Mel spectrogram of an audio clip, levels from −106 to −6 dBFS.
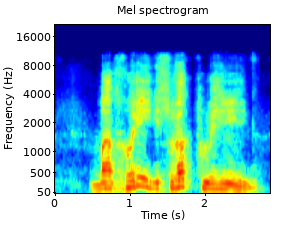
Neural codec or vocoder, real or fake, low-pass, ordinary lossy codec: codec, 44.1 kHz, 1.7 kbps, Pupu-Codec; fake; 10.8 kHz; AAC, 32 kbps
